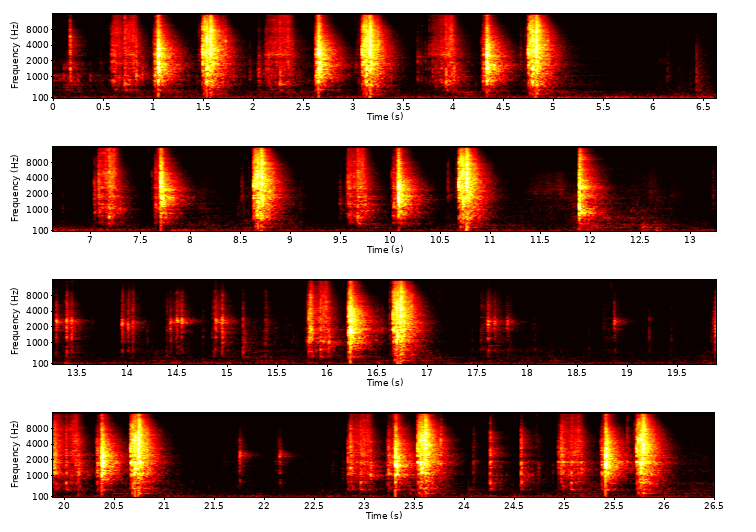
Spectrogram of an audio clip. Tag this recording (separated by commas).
Mechanisms, Camera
